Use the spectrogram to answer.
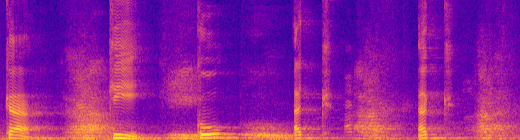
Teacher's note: Sedangkan kaf itu dari pangkal lidah, namun yang sejajar dengan langit-langit antara yang lunak dan yang keras.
